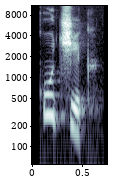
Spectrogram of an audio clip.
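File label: "кучик", Komi, female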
